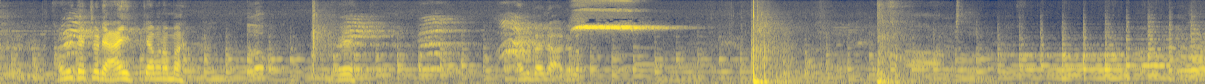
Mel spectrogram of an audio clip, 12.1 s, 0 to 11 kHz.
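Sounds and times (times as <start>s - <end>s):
background music: 0.0s - 12.0s
football kicked thud: 7.5s - 8.0s.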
